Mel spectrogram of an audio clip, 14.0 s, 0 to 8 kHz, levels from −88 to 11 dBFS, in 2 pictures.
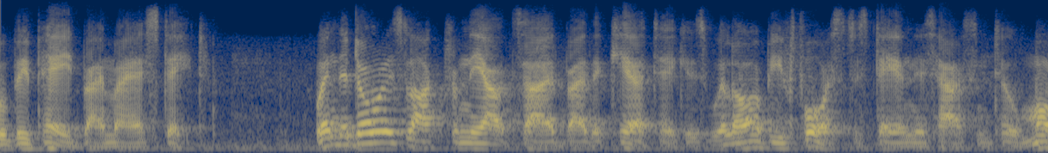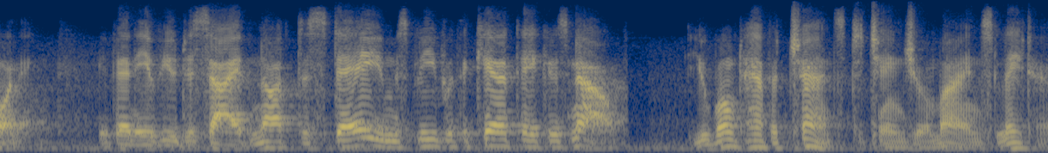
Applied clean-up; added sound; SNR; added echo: none; none; none; none.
